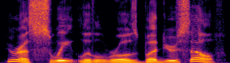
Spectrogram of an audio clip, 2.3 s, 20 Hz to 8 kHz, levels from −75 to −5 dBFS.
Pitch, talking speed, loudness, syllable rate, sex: 160 Hz, 155 wpm, -16 LUFS, 5.0 syllables/s, male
